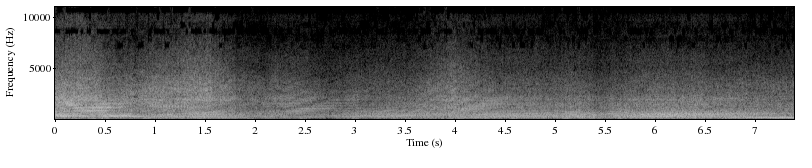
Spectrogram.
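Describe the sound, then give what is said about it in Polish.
Alfa Romeo racing cars roar through the first Formula One world championship race, the Grand Prix at Silverstone: a loud, continuous engine drone that swells and eases as the cars pass. “Fangio in number one is still out front. Down goes the checkered flag for first man home. And it's Alfa Romeo's number two, Giuseppe Farina.”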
